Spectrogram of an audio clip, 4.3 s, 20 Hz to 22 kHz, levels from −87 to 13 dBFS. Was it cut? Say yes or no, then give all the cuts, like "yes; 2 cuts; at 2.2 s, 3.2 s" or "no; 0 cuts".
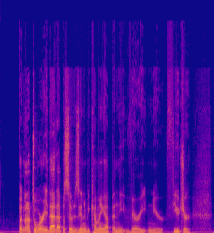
no; 0 cuts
